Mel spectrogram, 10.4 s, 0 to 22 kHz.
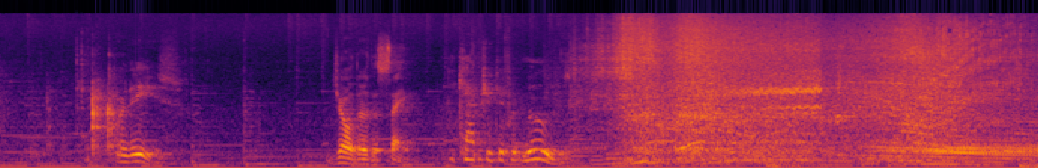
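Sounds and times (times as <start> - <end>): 
speech: 1.2 - 1.9, 3.4 - 6.2
car engine revving hard while driven through its gears: 5.8 - 10.3.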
